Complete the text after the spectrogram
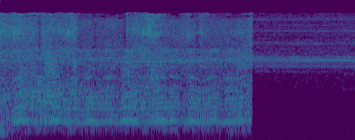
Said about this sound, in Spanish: Y las moscas que aumentan, que son ensordecedoras, que te avisan lo desconocido y se acercan.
